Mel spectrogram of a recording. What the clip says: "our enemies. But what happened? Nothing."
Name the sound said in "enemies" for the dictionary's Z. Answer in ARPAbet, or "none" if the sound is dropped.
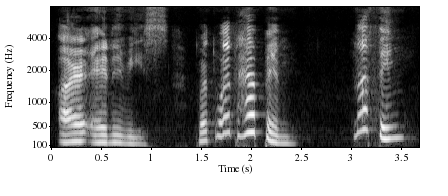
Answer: S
